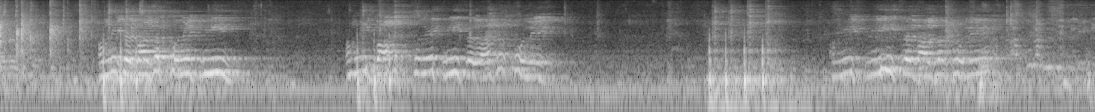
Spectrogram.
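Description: A woman speaks calmly into a microphone over loudspeakers in an echoing hall.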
